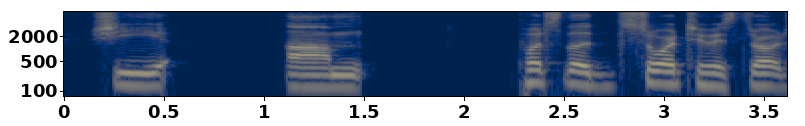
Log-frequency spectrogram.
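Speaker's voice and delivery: normal talking voice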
